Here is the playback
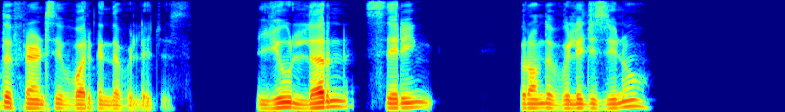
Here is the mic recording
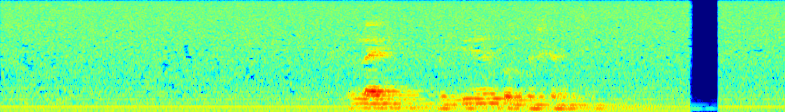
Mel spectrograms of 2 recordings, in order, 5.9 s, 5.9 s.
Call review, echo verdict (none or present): none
